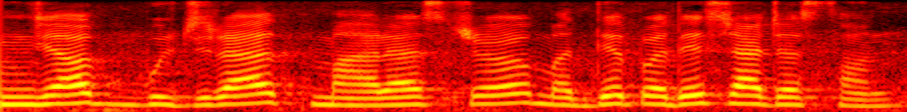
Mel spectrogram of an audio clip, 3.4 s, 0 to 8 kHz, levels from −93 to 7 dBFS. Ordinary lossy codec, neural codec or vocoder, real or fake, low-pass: none; codec, 16 kHz, 4 kbps, X-Codec, HuBERT features, trained on balanced general audio; fake; none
